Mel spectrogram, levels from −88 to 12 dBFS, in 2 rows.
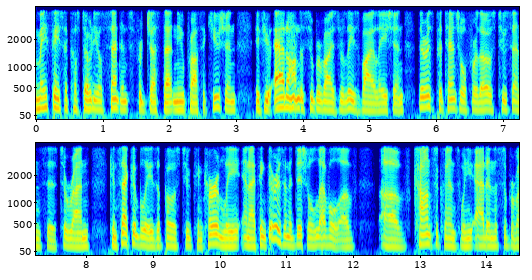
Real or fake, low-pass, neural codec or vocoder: fake; 3.6 kHz; codec, 16 kHz in and 24 kHz out, 0.4 kbps, LongCat-Audio-Codec, two codebook decoder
